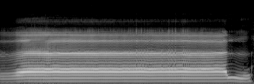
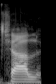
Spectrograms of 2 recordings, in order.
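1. এটা নরম 'th' ধ্বনি দিয়ে শুরু। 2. এটা 'z' ধ্বনি দিয়ে শুরু, দাঁত একসাথে লাগানো। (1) "ওইটা উচ্চারণ হবে জাল, 3 আলিফ পরিমাণ টানতে হবে" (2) "দুই দাঁত লেগে যাচ্ছে, ... তা জাল হয়ে যাচ্ছে।"

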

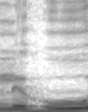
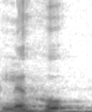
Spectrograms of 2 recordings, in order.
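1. അവസാന സ്വരം നീട്ടി ദീർഘമായി ഉച്ചരിക്കുന്നു. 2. അവസാന സ്വരം ഹ്രസ്വമായി നിലനിർത്തുന്നു. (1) "അതുകൊണ്ട് ലഹു എന്ന് പറയില്ല" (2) "ലഹു എന്നേ പറയുള്ളൂ"

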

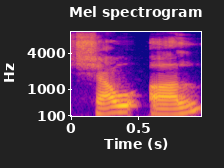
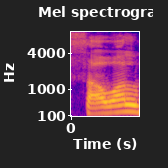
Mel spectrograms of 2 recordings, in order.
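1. শব্দটি sh ধ্বনি দিয়ে শুরু হয়। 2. শব্দটি s ধ্বনি দিয়ে শুরু হয়। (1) "এটা হলো শুদ্ধ উচ্চারণ" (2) "অনেকেই সাওয়াল বলে থাকেন"

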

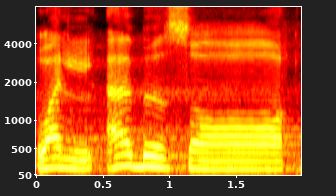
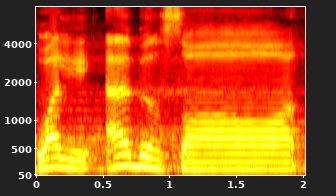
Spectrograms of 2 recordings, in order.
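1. b ശബ്ദം പ്രതിധ്വനിയുള്ള കുതിപ്പോടെയാണ് ഉച്ചരിക്കുന്നത്. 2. b ശബ്ദം പ്രതിധ്വനിയുള്ള കുതിപ്പോടെയാണ് ഉച്ചരിക്കുന്നത്.

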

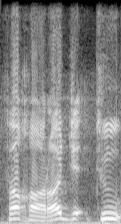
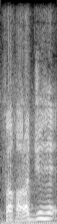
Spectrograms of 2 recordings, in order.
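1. تنتهي الكلمة بصوت تاء واضح. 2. تنتهي الكلمة بصوت هاء.

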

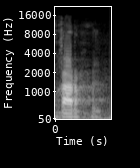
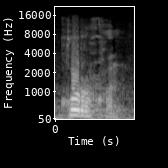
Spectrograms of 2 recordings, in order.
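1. Первая гласная — звук 'a'. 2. Первая гласная — звук 'u'. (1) "другие же часы прочитали бельфатх" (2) "прочитали как курхун бидам"

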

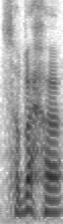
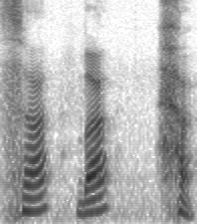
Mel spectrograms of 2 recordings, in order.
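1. সিলেবলগুলো দ্রুত, বিরতি ছাড়া বলা হয়। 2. সিলেবলগুলো আলাদাভাবে, বিরতি দিয়ে বলা হয়।

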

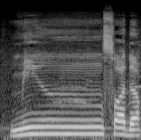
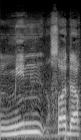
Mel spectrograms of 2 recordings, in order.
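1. Ang tunog ng n ay bahagyang nakatago at may tunog ng ilong. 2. Ang tunog ng n ay binibigkas nang buo at malinaw. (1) "tinatago mo konti yung nun sakina" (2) "Imbis na bigkasin mo siya ng min sadaq"

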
